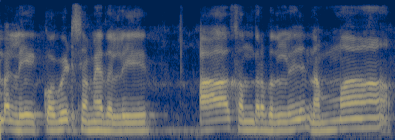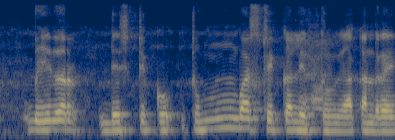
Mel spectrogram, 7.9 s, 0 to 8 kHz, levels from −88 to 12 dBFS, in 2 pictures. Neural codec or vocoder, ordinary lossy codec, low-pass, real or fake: codec, 24 kHz, 6 kbps, HILCodec; none; 7.2 kHz; fake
